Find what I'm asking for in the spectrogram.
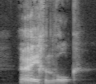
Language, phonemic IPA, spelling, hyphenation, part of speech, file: Dutch, /ˈreː.ɣə(n)ˌʋɔlk/, regenwolk, re‧gen‧wolk, noun, Nl-regenwolk.ogg
- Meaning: a rain cloud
